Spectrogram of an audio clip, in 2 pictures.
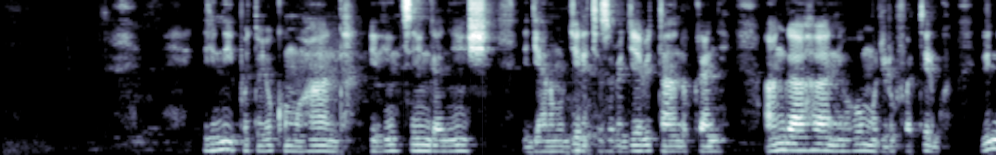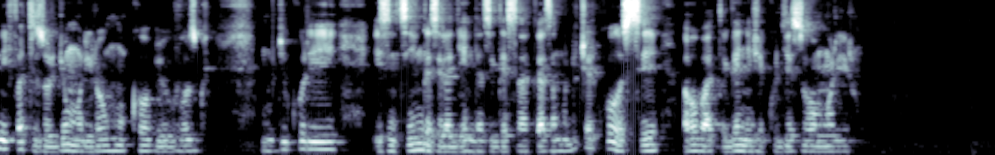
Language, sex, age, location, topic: Kinyarwanda, male, 25-35, Kigali, government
